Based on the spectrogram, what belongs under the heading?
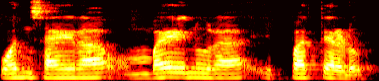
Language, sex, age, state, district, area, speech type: Kannada, male, 60+, Karnataka, Bidar, urban, spontaneous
